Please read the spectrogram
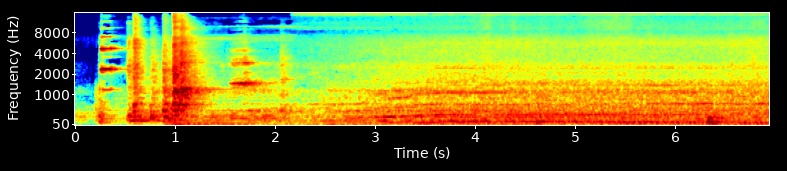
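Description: Platform lift starting and running: a short beep and a few knocks in the first second, then the drive sets in with a steady low hum while the hold-to-run button is kept pressed, carrying the platform to floor 1.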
